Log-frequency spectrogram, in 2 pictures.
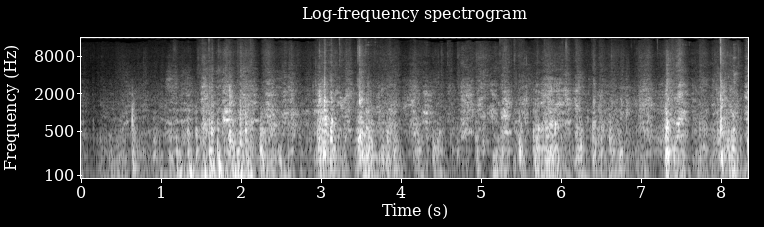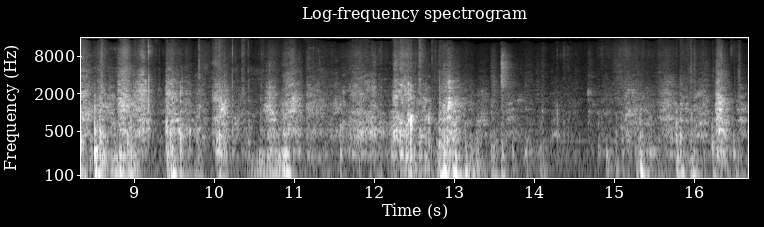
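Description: A Rottweiler panting hard while it plays, with frequent short knocks and scuffs of paws and toys on the floor.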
